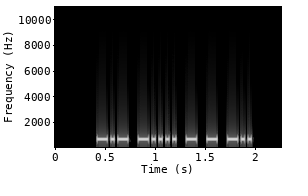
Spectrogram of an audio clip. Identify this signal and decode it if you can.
Morse code, heard as a keyed tone, about 36 wpm, 700 Hz. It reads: K6TTD
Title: USA Call Signs - 5 Characters - Repeated 2x - 35wpm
